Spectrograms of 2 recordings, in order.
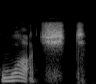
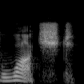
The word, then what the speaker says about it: watched: Ending number two, we pronounce the ed like a t like watched and it's soft sounds or its other consonants which are not d or t sounds. Let's look. We have watched.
